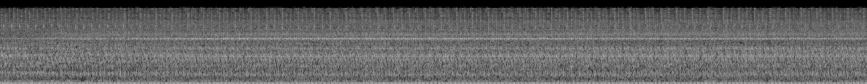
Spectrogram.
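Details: Golf 6 GTI engine at idle: steady idle with a thin, constant high-pitched whine above the engine note; source unclear.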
